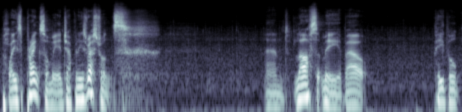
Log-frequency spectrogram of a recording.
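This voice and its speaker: A man's voice: on the low side, expressive, a little slow, fairly bright tone, a little hiss or hum. A British man playing a shy, sweet best friend secretly in love, stammering and hesitant in a romantic ASMR audio roleplay. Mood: tender, bashful.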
